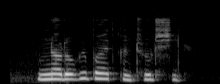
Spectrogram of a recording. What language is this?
Pashto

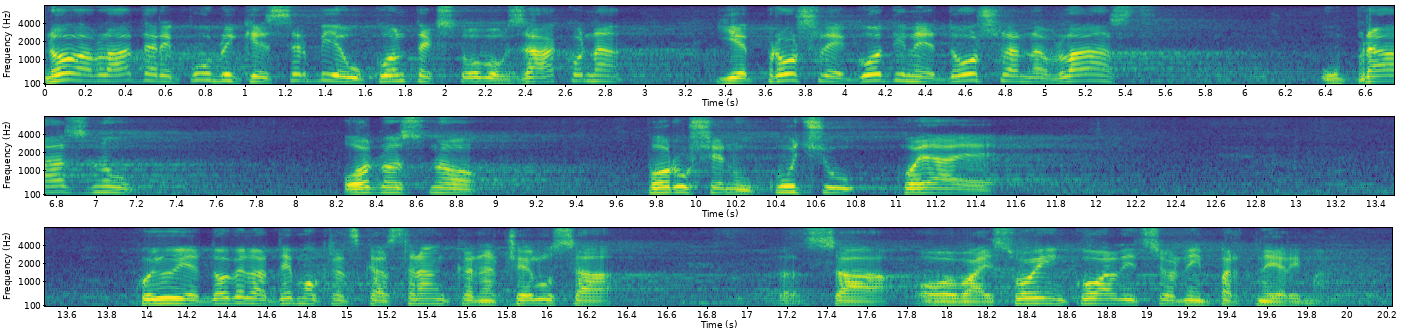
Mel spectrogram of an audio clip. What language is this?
Serbian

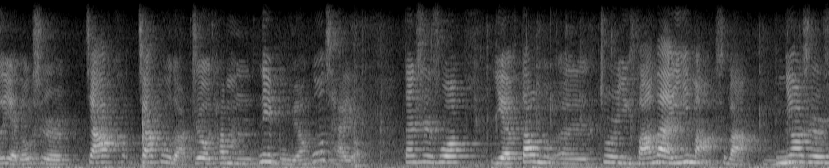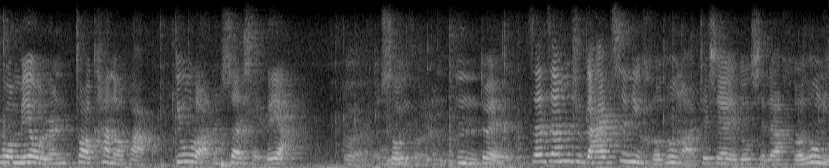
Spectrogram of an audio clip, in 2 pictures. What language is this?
Chinese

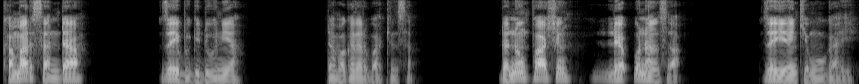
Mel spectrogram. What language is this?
Hausa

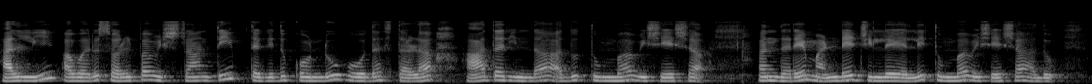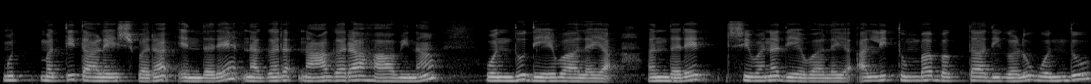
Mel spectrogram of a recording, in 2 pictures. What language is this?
Kannada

